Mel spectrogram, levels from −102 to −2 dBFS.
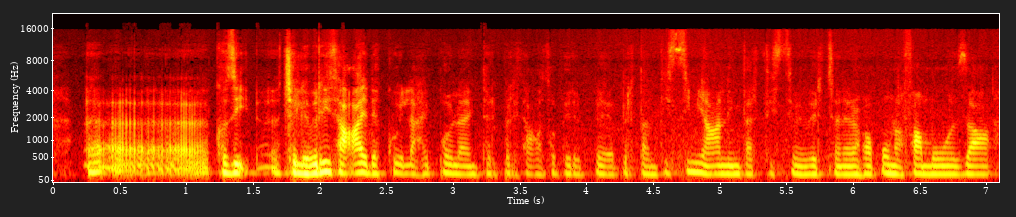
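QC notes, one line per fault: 2.53–7.10 s, automatic gain rising: after the talker moves back from the microphone around 2 s, the input falls by about 13 dB, and from just after "così celebrità ed è" the gain control lifts its gain gradually to the end of the clip. Unlike a talker simply coming closer again, the room noise swells together with the voice, because the whole signal is being amplified rather than the voice getting louder at the microphone.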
